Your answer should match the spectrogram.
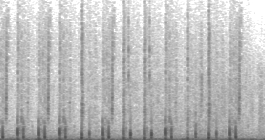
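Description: Footsteps of a character walking forward and climbing a ladder in a video game, a fast, even run of many crisp, evenly spaced steps at moderate volume.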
